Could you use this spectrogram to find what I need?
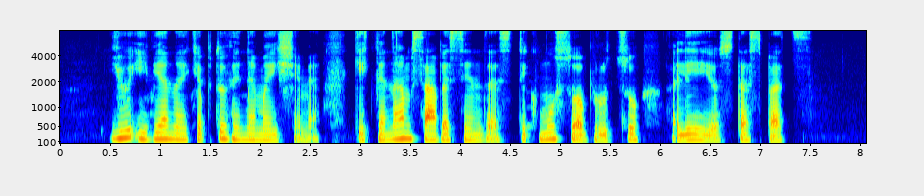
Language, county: Lithuanian, Vilnius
